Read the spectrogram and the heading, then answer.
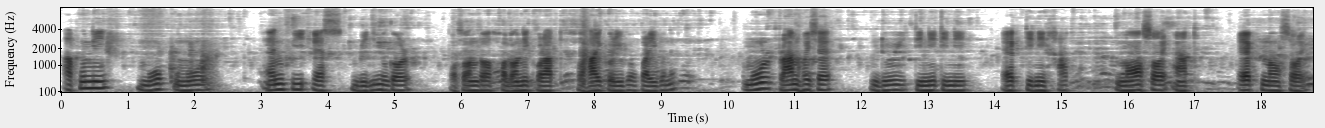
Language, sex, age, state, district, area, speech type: Assamese, male, 45-60, Assam, Golaghat, urban, read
